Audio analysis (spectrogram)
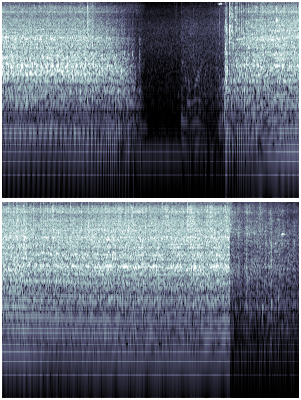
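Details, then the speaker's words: Lawn mower repeatedly starting and stopping while mowing: runs, dies, restarts with rising revs, settles, cuts out again; stalling from dirty carburetor, fixed by carburetor cleaning. "today we started mowing the lawn and this thing is just starting and stopping starting stopping so let's take a look at the carburetor and see if we can fix it"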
